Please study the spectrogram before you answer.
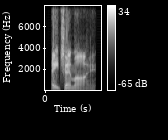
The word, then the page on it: HMI: British English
